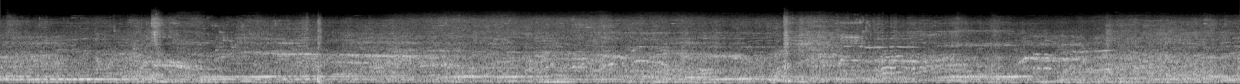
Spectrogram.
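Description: Loud, busy haunted-maze soundscape: voices that cannot be made out, mixed over a continuous effects soundtrack, with sharp knocks about one and a half, three and eight seconds in.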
